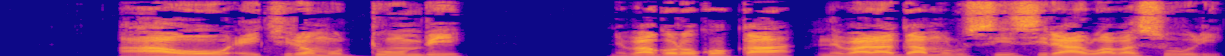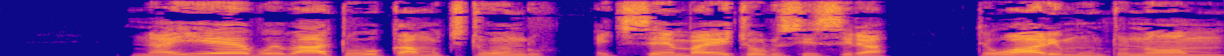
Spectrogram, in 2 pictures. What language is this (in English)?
Ganda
